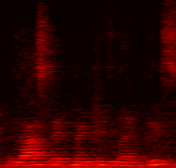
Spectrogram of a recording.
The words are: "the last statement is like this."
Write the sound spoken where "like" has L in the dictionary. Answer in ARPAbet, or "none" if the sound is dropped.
N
